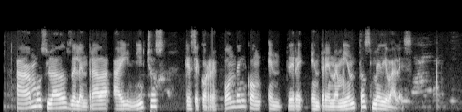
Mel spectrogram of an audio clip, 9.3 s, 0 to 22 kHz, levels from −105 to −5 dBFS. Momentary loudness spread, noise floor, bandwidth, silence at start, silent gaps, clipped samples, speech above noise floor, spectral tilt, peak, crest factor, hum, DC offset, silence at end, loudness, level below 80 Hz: 13 LU; -41 dBFS; 7.4 kHz; 0.35 s; none; under 0.1%; 25 dB; -6 dB/octave; 0 dBFS; 16 dB; none; under 0.1%; 0.15 s; -16 LUFS; -54 dBFS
